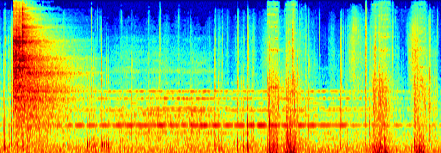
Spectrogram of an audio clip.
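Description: Footsteps scuff slowly on a hard stone floor.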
